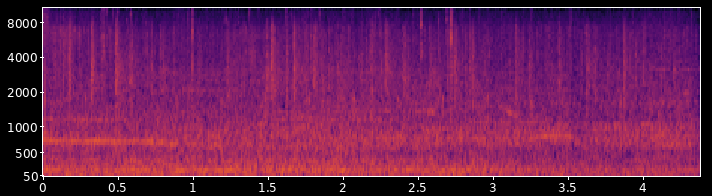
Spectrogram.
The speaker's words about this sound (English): Two of the cool king's servants ran forward and lit the enormous bonfire that had been built directly beneath the enormous wooden rocket, and the crowd cheered as they waited for liftoff.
